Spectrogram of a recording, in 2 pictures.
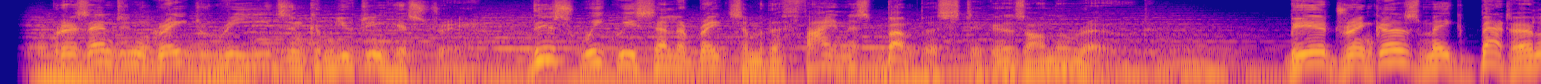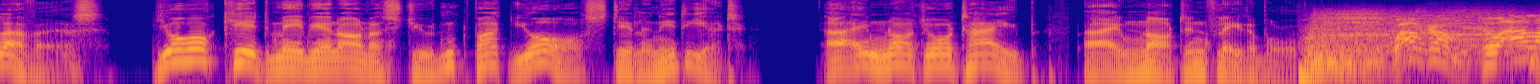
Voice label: Character; voice demos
